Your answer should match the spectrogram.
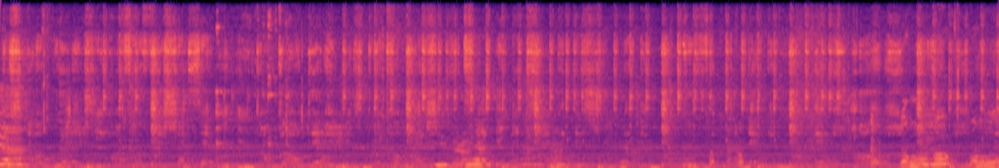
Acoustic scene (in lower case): restaurant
